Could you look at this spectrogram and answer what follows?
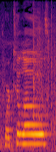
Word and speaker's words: Portillo's: I got some Portillo's. This is how you pronounce it, man.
